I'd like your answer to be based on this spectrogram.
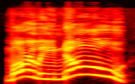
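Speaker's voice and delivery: high, loud, slow desperate call; shouting. A narrator's reading. Owner shouting at Marley pooping, desperate loud call. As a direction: yell it long across the beach. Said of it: "I shouted".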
